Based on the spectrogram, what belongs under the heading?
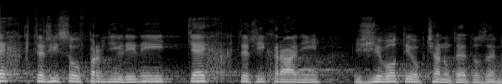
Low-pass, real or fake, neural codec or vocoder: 14.4 kHz; fake; vocoder, 48 kHz, 128 mel bands, Vocos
